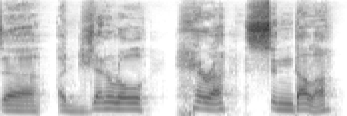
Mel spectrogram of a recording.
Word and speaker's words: Syndulla: Okay, yeah, see, I got people giving me the pronunciations. Here we go. Syndulla.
